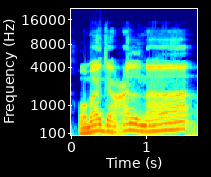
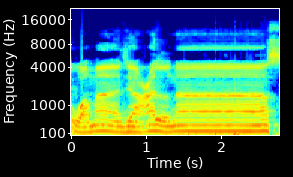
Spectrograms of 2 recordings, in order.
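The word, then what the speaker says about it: وما جعلنا: Ya Hamzah harus dibaca dengan jelas, dengan syiddah. Kenapa? Karena dia mempertemukan kedua makhraj dengan sedikit tegas. Seperti itu. Jadi jangan sampai wa ma ja'alnas ya.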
